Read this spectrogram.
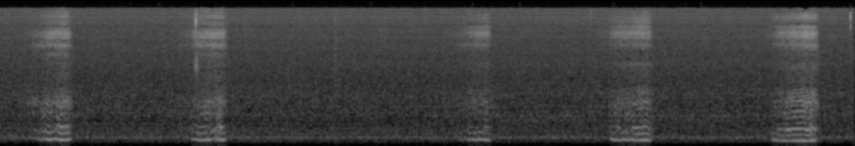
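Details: Sleeping American Staffordshire Terrier puppy, France, from Rostov-on-Don, snoring in a quiet room; deep gravelly snorts about every two seconds, some longer and drawn out, with a breathy upper hiss.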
